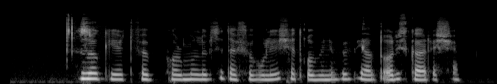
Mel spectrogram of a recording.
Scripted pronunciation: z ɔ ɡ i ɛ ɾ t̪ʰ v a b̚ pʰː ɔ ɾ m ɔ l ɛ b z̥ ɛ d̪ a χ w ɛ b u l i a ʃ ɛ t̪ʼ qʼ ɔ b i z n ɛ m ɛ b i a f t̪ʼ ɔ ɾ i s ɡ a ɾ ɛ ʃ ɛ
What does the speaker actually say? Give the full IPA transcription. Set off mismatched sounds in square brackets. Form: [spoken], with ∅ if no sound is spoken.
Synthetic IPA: z ɔ ɡ i ɛ ɾ t̪ʰ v [ɛ] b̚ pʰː ɔ ɾ m [u] l ɛ b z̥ ɛ d̪ a [ʃ] w ɛ b u l i a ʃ ɛ t̪ʼ qʼ ɔ b i [∅] n ɛ [b] ɛ b i a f t̪ʼ ɔ ɾ i s ɡ a ɾ ɛ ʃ ɛ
